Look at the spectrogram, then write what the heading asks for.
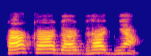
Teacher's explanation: క క గ ఘ జ్ఞ కంఠము నుండి పలకబడేవి కంఠములు.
